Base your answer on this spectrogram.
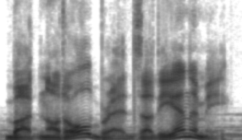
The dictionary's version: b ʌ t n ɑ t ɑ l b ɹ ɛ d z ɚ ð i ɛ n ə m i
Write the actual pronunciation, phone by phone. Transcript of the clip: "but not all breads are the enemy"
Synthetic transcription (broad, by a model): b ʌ t n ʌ t ɑ l b ɹ ɛ d z ɚ ð i ɛ n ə m i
